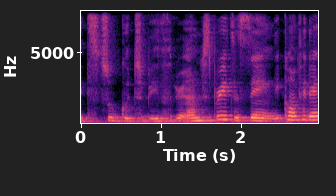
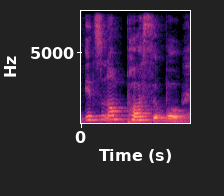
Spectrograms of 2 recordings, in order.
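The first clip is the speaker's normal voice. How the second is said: ordinary delivery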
